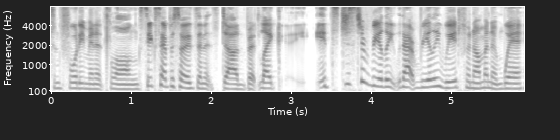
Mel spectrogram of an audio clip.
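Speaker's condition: No condition

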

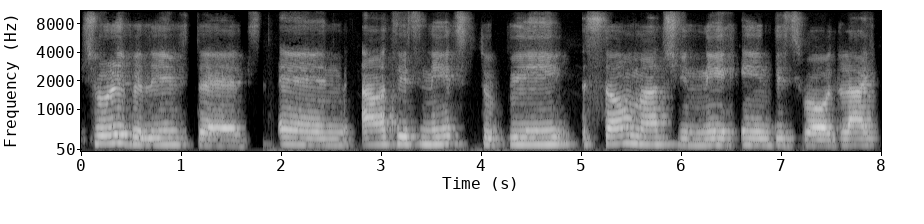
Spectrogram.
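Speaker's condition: Stuttering; stutters in every sentence; prolonged sounds

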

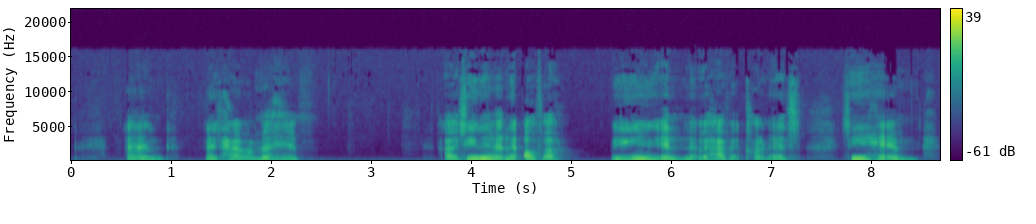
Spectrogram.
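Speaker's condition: Down syndrome; had operation for hole in the heart; says Down syndrome barely affects her, gets support from personal assistant

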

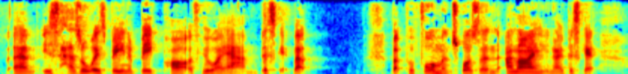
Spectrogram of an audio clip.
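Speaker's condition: Tourette's; vocal and motor tics, wheelchair user, tics vary unpredictably, worsen with heightened emotion; sausage, hedgehog, cats, beans, swearing and random phrases interrupting speech

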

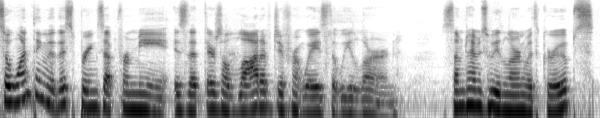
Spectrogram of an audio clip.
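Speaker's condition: No condition

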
